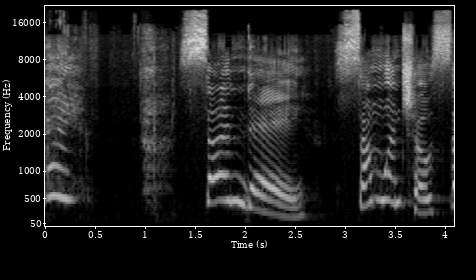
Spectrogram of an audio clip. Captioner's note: gasps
